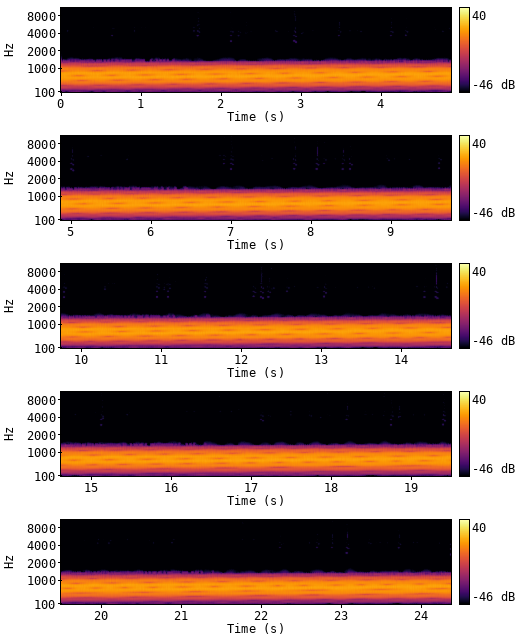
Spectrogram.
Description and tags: On going research at the Shepard's tone
barberpole, going-up, shepard-tone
